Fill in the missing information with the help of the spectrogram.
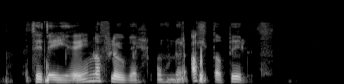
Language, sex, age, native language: Icelandic, male, 18-19, Icelandic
